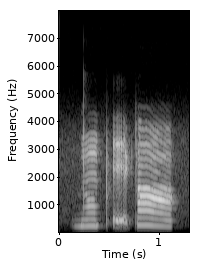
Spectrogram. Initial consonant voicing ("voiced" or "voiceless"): voiced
